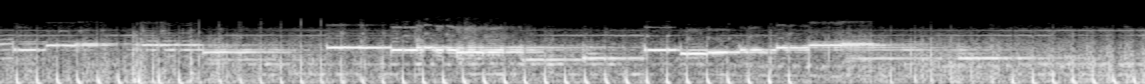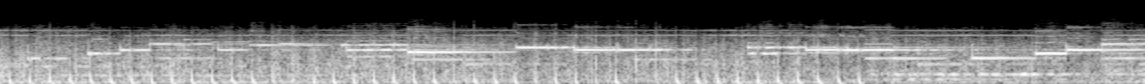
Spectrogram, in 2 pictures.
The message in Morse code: none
